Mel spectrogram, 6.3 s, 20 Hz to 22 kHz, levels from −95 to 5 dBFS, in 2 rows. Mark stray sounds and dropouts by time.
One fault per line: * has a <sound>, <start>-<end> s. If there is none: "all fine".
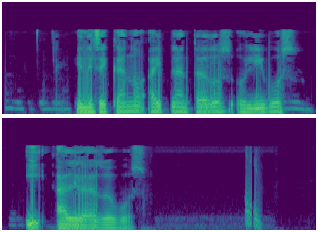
* has a chirp, 5.6-5.8 s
